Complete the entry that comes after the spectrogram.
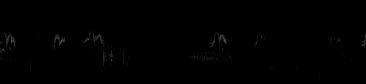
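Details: Common blackbird in winter giving short, sharp, high chipping calls, repeated irregularly about every half second, some paired, over a steady background hiss.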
